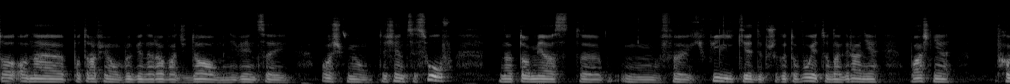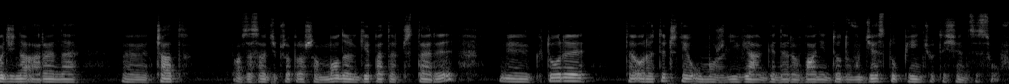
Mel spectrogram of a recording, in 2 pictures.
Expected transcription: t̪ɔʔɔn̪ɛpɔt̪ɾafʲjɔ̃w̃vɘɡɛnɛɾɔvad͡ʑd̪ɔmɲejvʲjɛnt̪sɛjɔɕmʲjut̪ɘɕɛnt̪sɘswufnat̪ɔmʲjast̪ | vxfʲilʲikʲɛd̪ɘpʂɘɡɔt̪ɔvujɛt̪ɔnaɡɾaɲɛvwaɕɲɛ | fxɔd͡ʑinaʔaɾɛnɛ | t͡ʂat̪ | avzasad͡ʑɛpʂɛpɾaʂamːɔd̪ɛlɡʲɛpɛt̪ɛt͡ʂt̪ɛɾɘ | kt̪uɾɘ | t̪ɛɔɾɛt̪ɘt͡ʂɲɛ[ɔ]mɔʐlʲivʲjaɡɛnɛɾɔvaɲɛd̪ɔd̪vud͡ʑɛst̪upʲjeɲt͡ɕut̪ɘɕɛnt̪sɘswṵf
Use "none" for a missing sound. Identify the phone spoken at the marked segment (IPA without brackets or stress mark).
u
